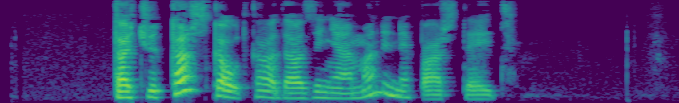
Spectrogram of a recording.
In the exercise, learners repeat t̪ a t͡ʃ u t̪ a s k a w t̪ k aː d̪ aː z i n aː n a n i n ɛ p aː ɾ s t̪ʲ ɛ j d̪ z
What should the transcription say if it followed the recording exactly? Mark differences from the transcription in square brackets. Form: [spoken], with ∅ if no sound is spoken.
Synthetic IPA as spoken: t̪ a t͡ʃ u t̪ a s k a w t̪ k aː d̪ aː z i [ɲ] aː [m] a n i n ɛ p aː ɾ s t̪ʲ ɛ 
